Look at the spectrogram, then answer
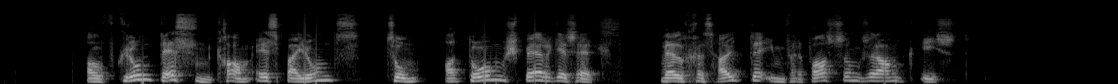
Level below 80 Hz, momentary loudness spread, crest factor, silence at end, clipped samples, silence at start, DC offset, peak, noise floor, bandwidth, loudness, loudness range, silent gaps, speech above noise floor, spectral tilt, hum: -64 dBFS; 10 LU; 18 dB; 1.65 s; under 0.1%; 0.85 s; under 0.1%; -12 dBFS; under -90 dBFS; 11.5 kHz; -29 LUFS; 4 LU; none; over 62 dB; -5.5 dB/octave; none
